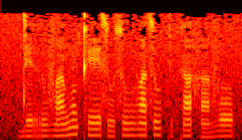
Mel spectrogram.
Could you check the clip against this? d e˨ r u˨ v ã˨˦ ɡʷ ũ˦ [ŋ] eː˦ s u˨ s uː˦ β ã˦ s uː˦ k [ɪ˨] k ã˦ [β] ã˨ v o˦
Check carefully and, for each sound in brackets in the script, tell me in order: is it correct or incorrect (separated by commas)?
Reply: incorrect, correct, incorrect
